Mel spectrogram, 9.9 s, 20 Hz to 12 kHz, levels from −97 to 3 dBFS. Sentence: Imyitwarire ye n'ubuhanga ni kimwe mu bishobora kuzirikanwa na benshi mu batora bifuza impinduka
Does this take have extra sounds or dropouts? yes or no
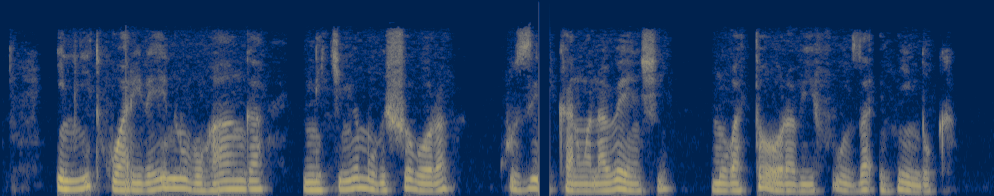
yes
